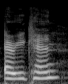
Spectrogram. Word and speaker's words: Erikan: taxi drivers I tell them my name is erican and they say ah era you're Americana no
